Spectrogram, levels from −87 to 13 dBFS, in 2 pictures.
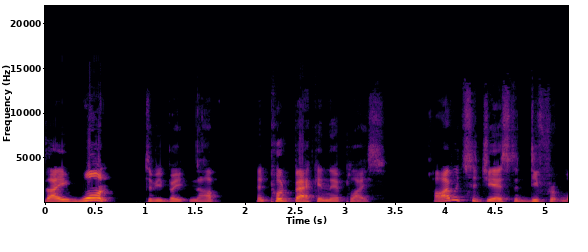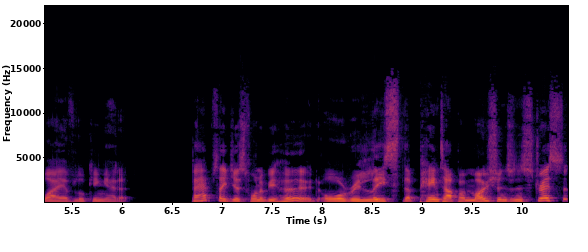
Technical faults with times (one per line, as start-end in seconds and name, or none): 0.00-10.47 block size mismatch (truncated)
